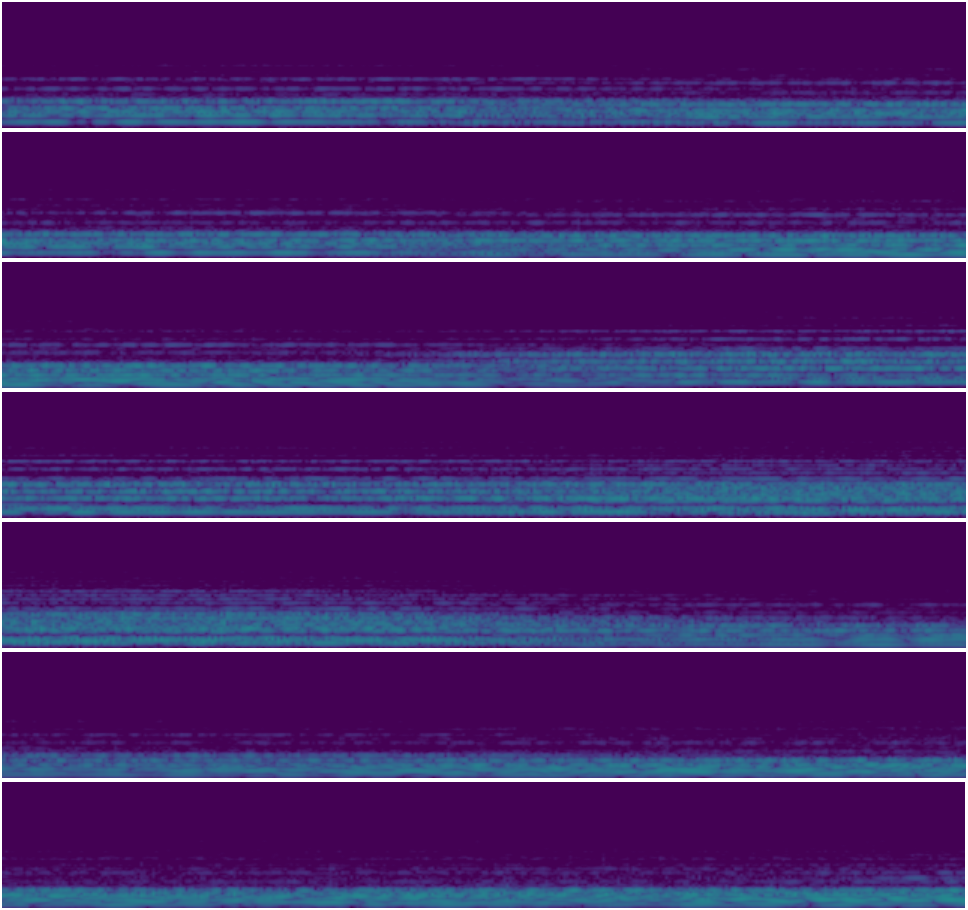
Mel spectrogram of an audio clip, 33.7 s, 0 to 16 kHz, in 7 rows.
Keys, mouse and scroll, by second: 1.1 ctrl+space, 1.1 ctrl+click, 1.3 ctrl+space, 1.9 ctrl+-, 2.2 ctrl+-, 2.4 ctrl+-, 3.4 ctrl+-, 3.9 space, 4.5 ctrl+-, 5.3 ctrl+alt+click, 5.6 ctrl+space, 5.9 ctrl+z, 6.1 ctrl+space, 6.2 ctrl+click, 6.3 ctrl+space, 6.8 shift+click, 7.3 ctrl+z, 7.6 ctrl+space, 9.2 Tab, 10.1 Tab, 10.9 F7, 12.9 F7, 14.3 Tab, 14.5 Tab, 14.7 space, 15.2 Return, 16.0 ctrl+click, 16.1 ctrl+space, 17.3 typing, 18.4 ctrl+t, 18.9 alt+shift+click, 21.5 Return, 21.9 typing, 25.3 ctrl+j, 25.5 typing, 27.8 typing, 28.9 Return, 29.8 ctrl+e, 30.5 ctrl+space, 32.3 ctrl+j, 32.6 typing.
